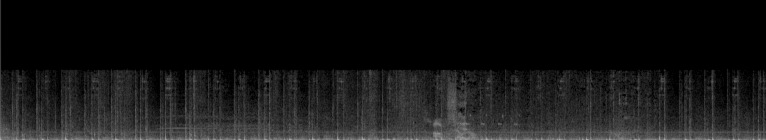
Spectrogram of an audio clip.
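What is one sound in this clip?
Horse hooves thud steadily on a dirt trail.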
